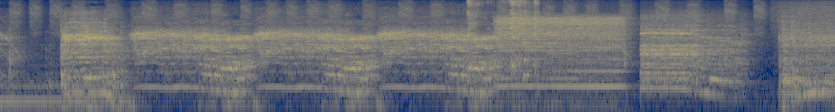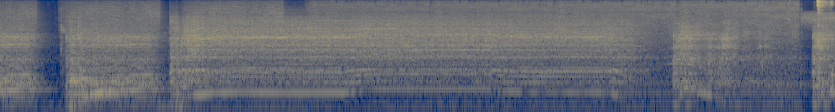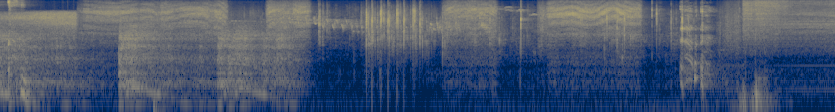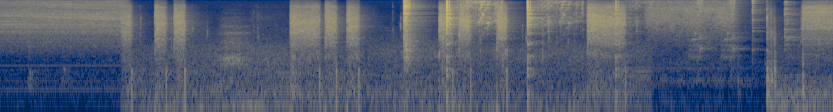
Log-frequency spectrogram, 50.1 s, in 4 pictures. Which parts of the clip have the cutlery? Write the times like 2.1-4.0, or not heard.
43.6-49.6.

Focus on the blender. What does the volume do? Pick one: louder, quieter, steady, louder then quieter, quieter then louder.
quieter.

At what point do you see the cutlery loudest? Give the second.
44 s.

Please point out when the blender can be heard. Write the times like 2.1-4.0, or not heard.
0.0-29.6.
